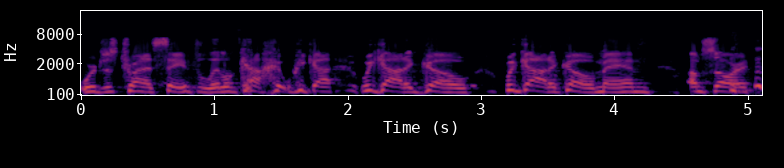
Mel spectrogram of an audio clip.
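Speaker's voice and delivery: tearing-up, emotional voice. Describing a man holding Mike, speaker is imitating a man tearing up. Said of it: "like tearing up himself a little bit".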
